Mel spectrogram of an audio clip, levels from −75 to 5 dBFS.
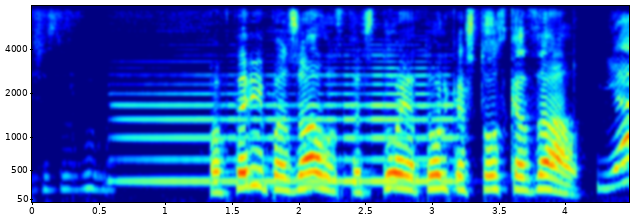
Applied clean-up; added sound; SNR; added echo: neural mask model RNNoise.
